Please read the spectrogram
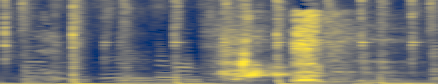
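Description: Background music with a steady beat, and a dog-bark sound effect about a second in, given to a toy dog figure.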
